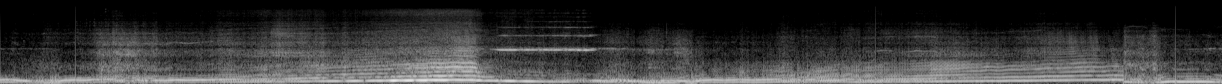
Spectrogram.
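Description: A rally car engine revs hard and roars past, rising and falling in pitch as gears change.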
